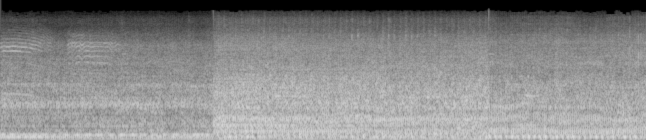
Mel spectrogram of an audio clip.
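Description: Compact John Deere tractor engine running steadily while it carries a load on its front loader. It is a low, even hum that gets louder about two seconds in.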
